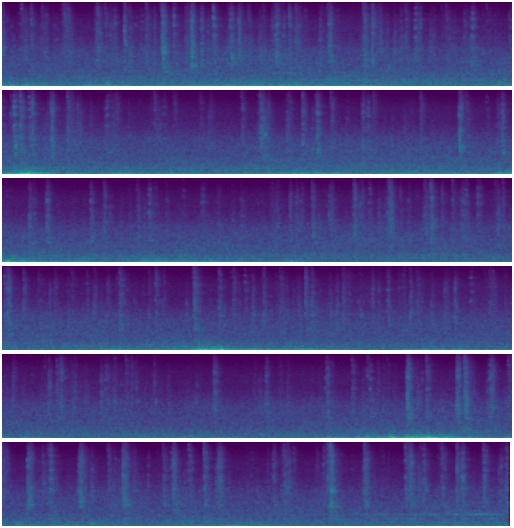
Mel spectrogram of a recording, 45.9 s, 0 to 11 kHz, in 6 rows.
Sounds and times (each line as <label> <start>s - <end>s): flagsticks in the wind 0.0s - 45.8s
